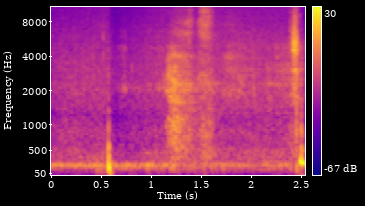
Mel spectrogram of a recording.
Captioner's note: laughter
